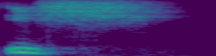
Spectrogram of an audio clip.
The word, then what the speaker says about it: ich: Now, basically, ish pronunciation is ik also, but it's just a dialect. So just use ish, okay?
